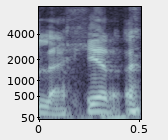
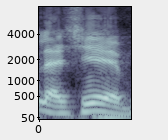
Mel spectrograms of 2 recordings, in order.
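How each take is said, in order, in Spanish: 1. El nombre se pronuncia con sonidos españoles. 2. El nombre se pronuncia con sonidos franceses. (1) "toda mi vida me dijeron Lagier" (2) "en realidad es de origen francés. Se pronunciaría sí"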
